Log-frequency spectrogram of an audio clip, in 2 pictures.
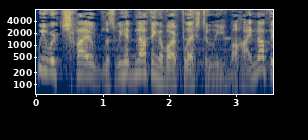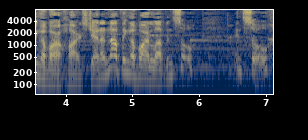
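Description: An actor playing a tender, earnest older inventor father in a radio drama, placating and halting. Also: a little high, huge pitch swings, fairly bright tone, faint music behind. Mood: earnest pleading.

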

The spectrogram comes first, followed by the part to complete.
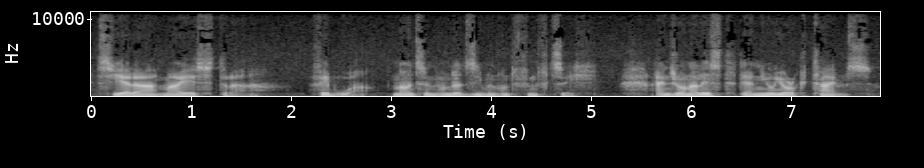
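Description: An actor in a radio play playing a probing male essayist who speaks in a deliberate, insistent way. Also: low voice, sharp tone, heavily acted. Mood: critical, measured. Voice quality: husky. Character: probing, measured male essayist from Buenos Aires.

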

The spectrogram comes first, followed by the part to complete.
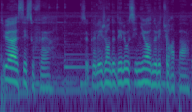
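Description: Woman voicing a blunt wry merc hunter lady in a video game, lowish voice, music behind. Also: brisk, lightly acted. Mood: firm. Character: tough, wry female mercenary hunter with a heart. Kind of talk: French game dub dialogue.

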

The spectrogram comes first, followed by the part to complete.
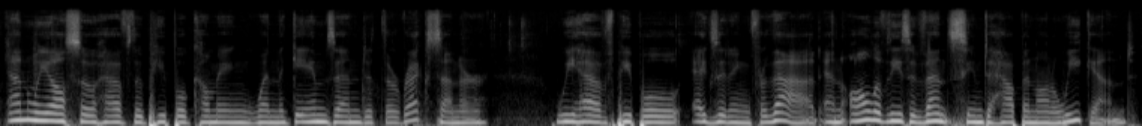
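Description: A soft-spoken young woman giving nervous public testimony at a standing mic in a large hearing room. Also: medium pitch, moderate pace, few pauses, clean tone, no echo, low-quality recording.

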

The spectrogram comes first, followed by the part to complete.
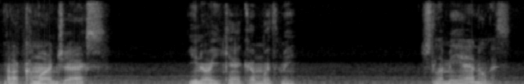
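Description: Casting: brooding game vigilante hacker, low gravelly voice, guarded and terse, some background noise. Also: male voice, steady tone, normal speed, fairly bright tone, heavily acted. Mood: coaxing. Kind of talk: cinematic video game acting.

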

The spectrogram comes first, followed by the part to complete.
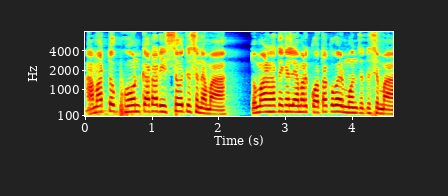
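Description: Guy doing a sad pleading village son for a cartoon, high pitched, bogura accent, music under it. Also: fast, natural voice. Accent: northern Bangladeshi (Bogura). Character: hardworking lonely migrant-worker son, pleading and wounded. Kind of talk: amateur comedy cartoon dubbing. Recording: music behind the voice.

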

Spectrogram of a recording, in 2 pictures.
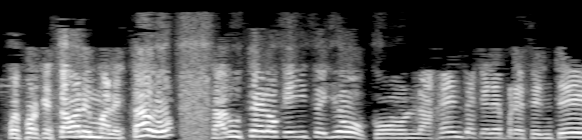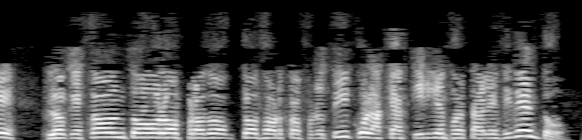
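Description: A very high, piercing, prissy gentleman with a Spanish accent from Spain. He complains pompously and repeats himself in offence, as in a prank call. The phone recording is dull and lo-fi. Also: fairly even intonation, brisk, hardly any pauses. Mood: indignant complaint. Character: prissy, easily offended, high-voiced male customer complaining. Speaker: prank caller.

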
